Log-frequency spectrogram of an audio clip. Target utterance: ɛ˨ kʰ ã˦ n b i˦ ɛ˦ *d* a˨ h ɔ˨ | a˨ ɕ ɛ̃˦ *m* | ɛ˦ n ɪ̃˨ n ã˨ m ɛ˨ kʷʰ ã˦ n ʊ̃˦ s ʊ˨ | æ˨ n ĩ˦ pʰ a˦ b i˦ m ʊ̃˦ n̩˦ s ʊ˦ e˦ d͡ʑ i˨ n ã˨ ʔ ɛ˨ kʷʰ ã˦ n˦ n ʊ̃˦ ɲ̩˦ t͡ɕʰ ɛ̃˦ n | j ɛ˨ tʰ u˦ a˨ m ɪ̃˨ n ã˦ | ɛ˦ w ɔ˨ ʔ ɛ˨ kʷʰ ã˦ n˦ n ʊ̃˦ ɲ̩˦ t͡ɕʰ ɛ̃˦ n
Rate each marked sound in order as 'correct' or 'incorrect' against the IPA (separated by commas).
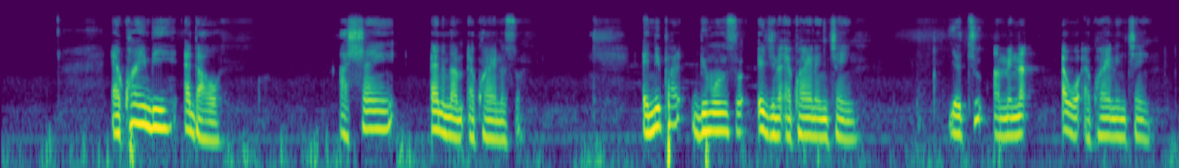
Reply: correct, incorrect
